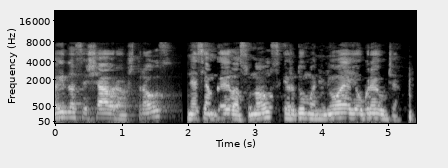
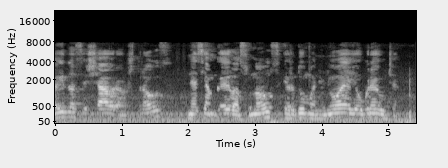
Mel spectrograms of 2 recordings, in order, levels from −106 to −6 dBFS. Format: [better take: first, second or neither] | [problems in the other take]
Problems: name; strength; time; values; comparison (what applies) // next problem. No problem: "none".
first | background sound (Engine / Boat, Water vehicle); 13 dB below the speech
